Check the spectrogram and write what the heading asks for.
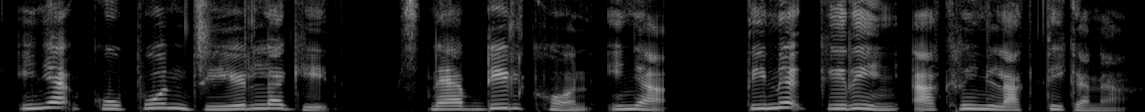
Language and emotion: Santali, neutral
